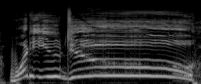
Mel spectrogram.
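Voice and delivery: high, slow, hammed-up crying shout; mock anguished wail. Reacting to the cringe, mock crying wail. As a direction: wail it like fake despair.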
